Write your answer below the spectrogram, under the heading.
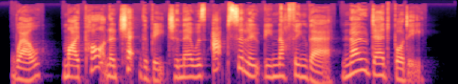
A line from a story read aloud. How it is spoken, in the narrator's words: the sergeant said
